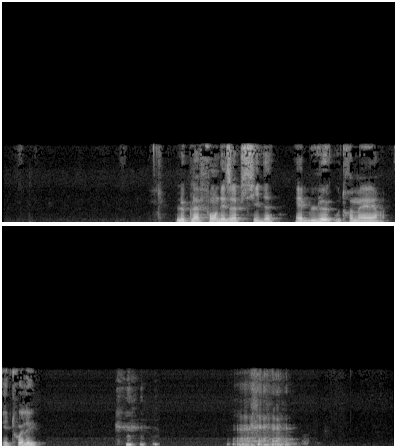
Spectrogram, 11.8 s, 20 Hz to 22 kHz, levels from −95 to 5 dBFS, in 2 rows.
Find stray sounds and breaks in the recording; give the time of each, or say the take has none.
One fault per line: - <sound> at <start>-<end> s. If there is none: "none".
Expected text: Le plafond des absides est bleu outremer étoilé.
- laugh at 7.6-8.3 s
- laugh at 9.3-10.5 s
